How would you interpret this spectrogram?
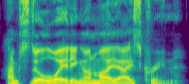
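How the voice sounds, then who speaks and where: A man's voice: medium pitch, steady tone, normal speed, fairly bright tone, smooth, no room sound, clean studio sound, lightly acted. An actor playing an older, reflective, world-weary man telling his life story in an audio drama. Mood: plain, reserved.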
